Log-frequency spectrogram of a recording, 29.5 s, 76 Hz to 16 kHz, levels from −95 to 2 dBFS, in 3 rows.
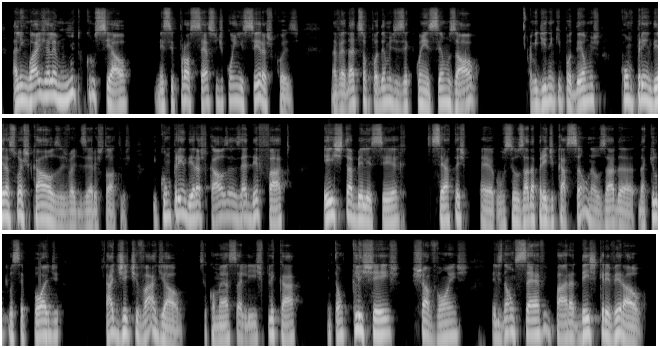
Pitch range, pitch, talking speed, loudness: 110-140 Hz, 125 Hz, 145 wpm, -27 LUFS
